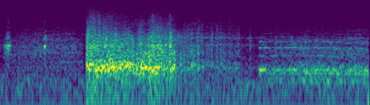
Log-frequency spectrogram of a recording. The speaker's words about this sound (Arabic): هنا الاسكندرية وانطلق مدفع الافطار.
